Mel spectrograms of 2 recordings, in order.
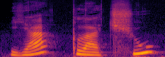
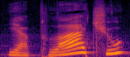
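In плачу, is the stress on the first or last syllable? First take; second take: last; first. First: The stress falls on the last syllable. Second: The stress falls on the first syllable. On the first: I am paying. "hier ist die Betonung auf dem U sehr, sehr wichtig" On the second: I am crying. "mit Betonung auf A heißt ich weine"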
